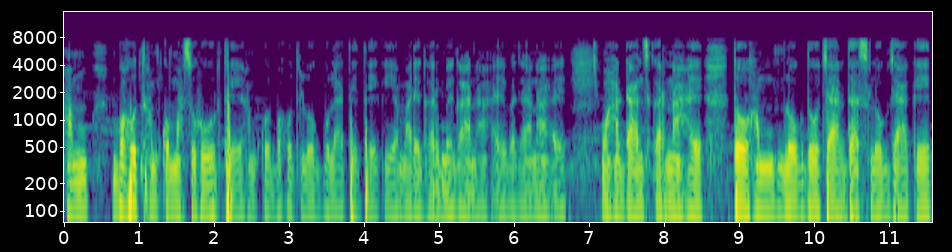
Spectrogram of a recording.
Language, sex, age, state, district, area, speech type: Hindi, female, 60+, Uttar Pradesh, Prayagraj, rural, spontaneous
